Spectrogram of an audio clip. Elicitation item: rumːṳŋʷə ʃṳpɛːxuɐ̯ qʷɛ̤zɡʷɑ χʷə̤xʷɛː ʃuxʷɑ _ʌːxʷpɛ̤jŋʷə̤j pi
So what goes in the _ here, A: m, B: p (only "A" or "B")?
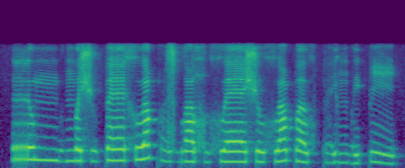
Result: B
